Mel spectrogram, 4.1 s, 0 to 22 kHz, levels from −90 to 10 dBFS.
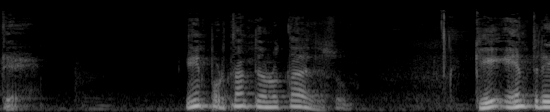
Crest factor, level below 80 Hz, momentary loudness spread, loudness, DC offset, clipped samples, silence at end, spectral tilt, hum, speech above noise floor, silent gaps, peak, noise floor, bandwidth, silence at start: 18 dB; -78 dBFS; 24 LU; -34 LUFS; under 0.1%; under 0.1%; 0 s; -7.5 dB/octave; none; 40 dB; none; -18 dBFS; -72 dBFS; 13.5 kHz; 0 s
